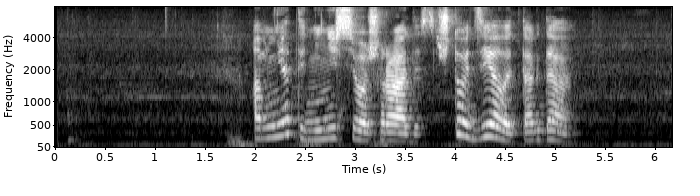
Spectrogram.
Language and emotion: Russian, neutral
